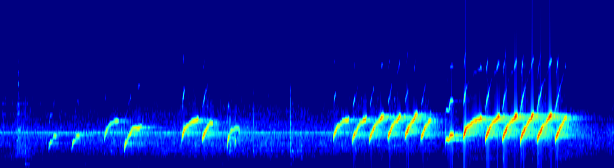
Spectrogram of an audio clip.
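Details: Canary singing scattered soft chirps, then two rapid runs of repeated bright rising-falling notes, with a faint steady high tone in the background.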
